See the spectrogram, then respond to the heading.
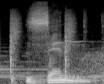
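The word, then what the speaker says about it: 禅: prefectures as well and guess how the japanese pronounce the word chan gen or zen that's right this is how over time zen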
